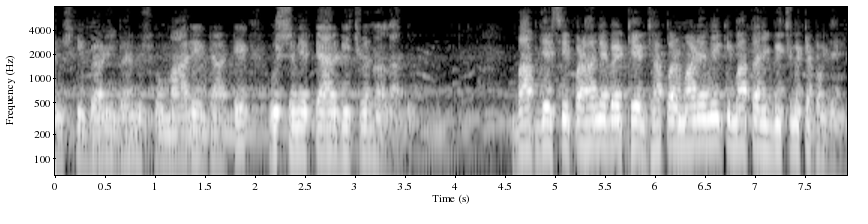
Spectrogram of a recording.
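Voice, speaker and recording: Man preaching a dramatic sermon. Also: mid-range voice. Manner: dramatic, swings between loud exhortation and soft asides. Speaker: religious storyteller. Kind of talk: devotional sermon with storytelling. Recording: muffled distant mic with music.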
